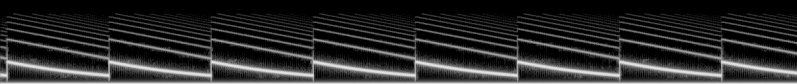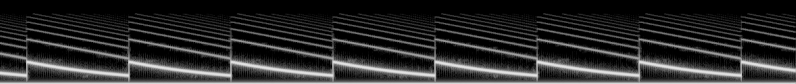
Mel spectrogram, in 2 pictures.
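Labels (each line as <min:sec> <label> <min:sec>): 0:00.1 A fire alarm sounds loudly and repeatedly inside a building. 0:15.9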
